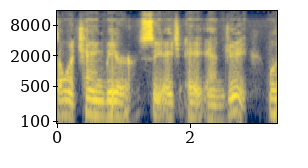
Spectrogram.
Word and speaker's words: Chang: You know, everybody comes over here and says, I want a Chang beer, C-H-A-N-G. Well, they don't have that A sound. It's an A sound, Chang, and it's the word for elephant.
